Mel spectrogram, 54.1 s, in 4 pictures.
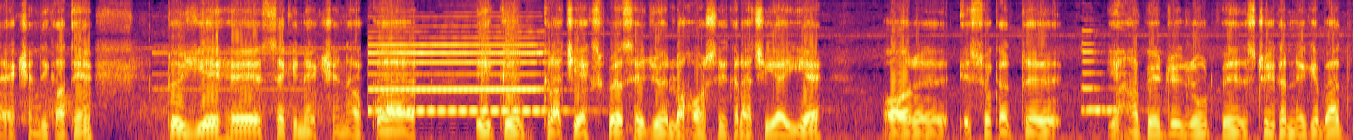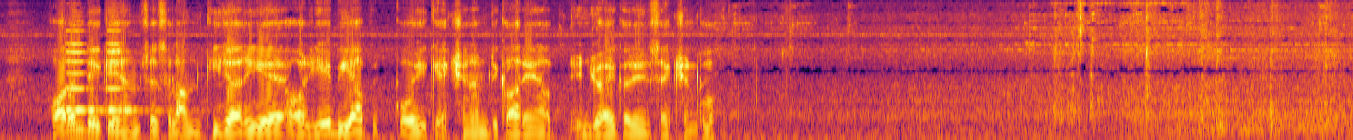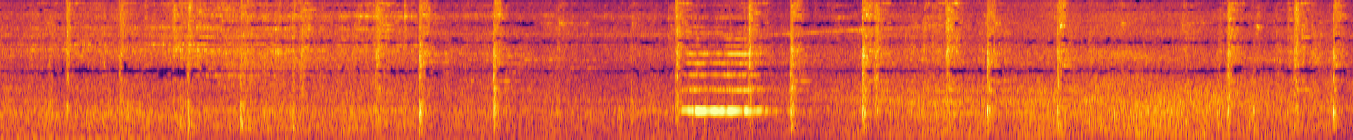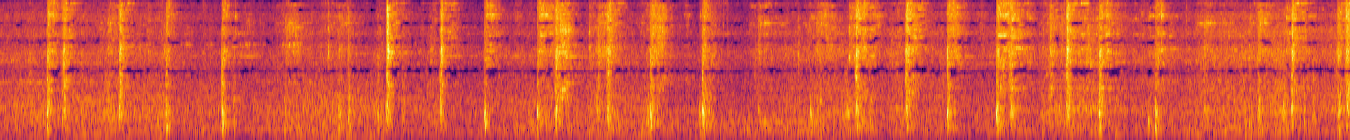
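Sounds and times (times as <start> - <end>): diesel locomotive engine drone: 0.0 - 54.0
train horn blast: 3.7 - 5.9, 10.8 - 11.2, 14.1 - 15.1, 33.8 - 35.0
train wheels clicking over rail joints: 7.0 - 54.0.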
